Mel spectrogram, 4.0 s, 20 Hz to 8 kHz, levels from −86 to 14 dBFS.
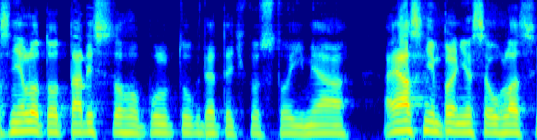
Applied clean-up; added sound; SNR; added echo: neural mask model DeepFilterNet 3.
